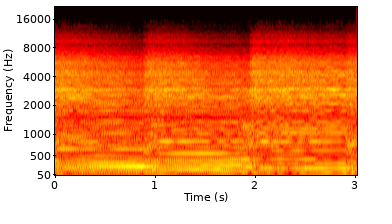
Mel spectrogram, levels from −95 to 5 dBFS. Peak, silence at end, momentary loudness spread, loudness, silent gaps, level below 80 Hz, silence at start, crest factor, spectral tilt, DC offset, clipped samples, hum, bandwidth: -8 dBFS; 0 s; 3 LU; -22 LUFS; none; -54 dBFS; 0 s; 16 dB; -2.5 dB/octave; under 0.1%; under 0.1%; none; 14 kHz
